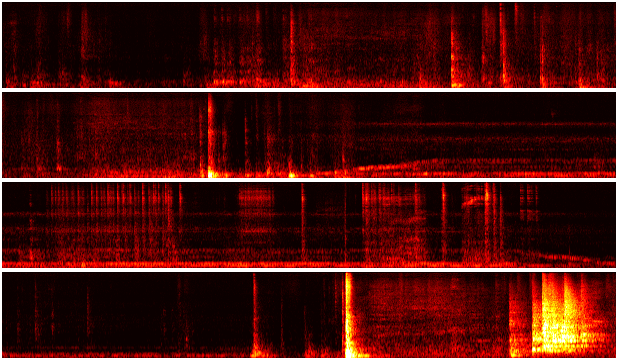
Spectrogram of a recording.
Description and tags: Lift opening and closing
An elevator opening and closing on a landing with reflective surfaces. Then closes and moves to another floor
elevator, hydraulics, open, doors, lift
